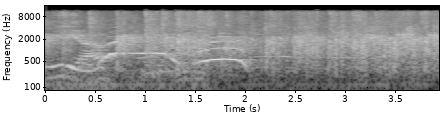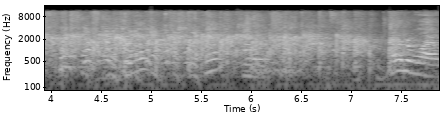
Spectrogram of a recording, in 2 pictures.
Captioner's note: applause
